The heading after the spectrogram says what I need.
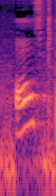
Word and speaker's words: oft: Oft a little morning rain foretells a pleasant day. Oft is a short form of often. Okay, we will not pronounce T.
